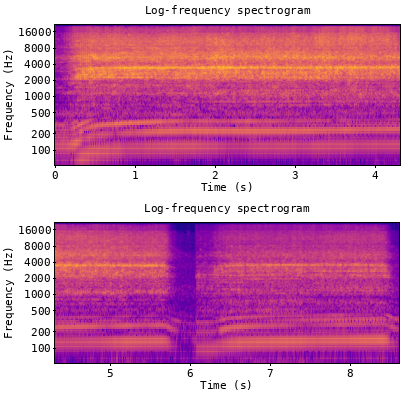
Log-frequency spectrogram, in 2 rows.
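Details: Soarer with 1JZ twin turbos (about 13,000 miles), brake-boosted: revs rise with turbo whistle and audible spool but boost gauge barely moves, no boost leaks found; owner suspects something stuck; turbo not building boost.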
